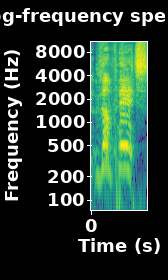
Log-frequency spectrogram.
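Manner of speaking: high-pitched imitated yell; mock battle cry. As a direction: cry it out as if charging away. Imitating man shouting as he runs.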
